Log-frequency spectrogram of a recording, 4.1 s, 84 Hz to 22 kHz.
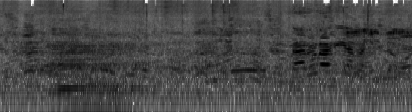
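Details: Cow at the Raniganj livestock market in Dinajpur, where cows with calves are sold, 15 May 2025: a short low moo with steady tone early on, then busy human chatter and bargaining voices.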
